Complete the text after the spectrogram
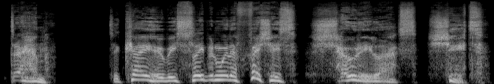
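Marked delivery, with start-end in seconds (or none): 4.3-4.9 whispered curse. Acted. Defeat in battle, breathed.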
